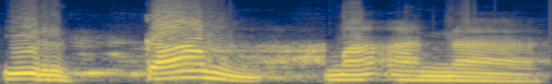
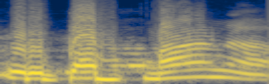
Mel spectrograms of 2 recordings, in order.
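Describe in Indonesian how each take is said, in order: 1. Bunyi b menyatu menjadi m ganda. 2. Kedua kata tetap terpisah, tidak digabung. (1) "Bacanya irkam ma'ana" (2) "Nggak boleh dibaca irkam mana, nggak boleh"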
